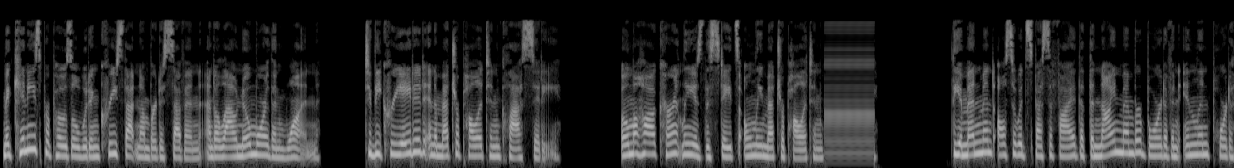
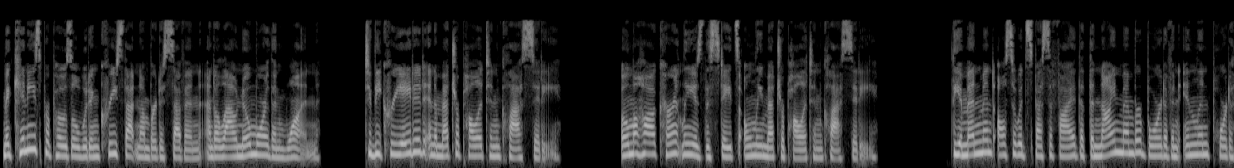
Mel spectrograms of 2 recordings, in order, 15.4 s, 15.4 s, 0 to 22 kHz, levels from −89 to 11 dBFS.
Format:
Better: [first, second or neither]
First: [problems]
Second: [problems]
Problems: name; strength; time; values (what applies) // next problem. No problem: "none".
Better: second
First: audio freezing; at 10 s for 0.5 s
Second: none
